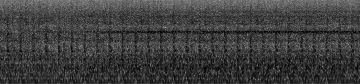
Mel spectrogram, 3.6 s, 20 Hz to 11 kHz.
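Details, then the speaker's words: Old Mercury Ford 260 V8 with new lifters, timing about 60 degrees advanced, oiling iffy on one rocker: light even ticking about 150 a minute over idle from a loose rocker arm; tightening it helps slightly, rockers to be adjusted. "That's loose. Let's tighten this one up here a little bit. Sounds a little better, not great, but so I'll go through it and I'll get these adjusted."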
